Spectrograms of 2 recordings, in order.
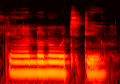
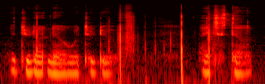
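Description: First: Said in the usual way. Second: Whisper. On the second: Real, not acted. Gamer whispering his confusion to the camera. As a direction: breathe it out like a secret.

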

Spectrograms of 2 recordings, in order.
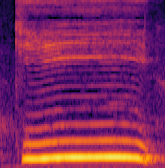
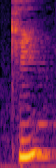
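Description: First: "كي" held long as "kiii"; long vowel. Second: Short "كي", a quick "ki"; short vowel. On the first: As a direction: stretch out the "i" in "كي". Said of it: "صوت طويل". ("كي" بصوت طويل ممدود) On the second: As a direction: cut the "i" of "كي" short. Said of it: "صوت قصير". ("كي" بصوت قصير مكسور) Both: Shown as a demonstration.

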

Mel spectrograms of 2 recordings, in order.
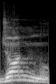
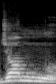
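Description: First: জন্ম as "jon-mo", with the n sounded; as written. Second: জন্ম as "jom-mo", n becomes m; everyday pronunciation. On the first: Teacher repeats what was written, sounding jon-mo. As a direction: say n and then m in জন্ম. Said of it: "কি লিখলাম বলুন তো?". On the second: Teacher shows how we often say it, as jom-mo. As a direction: double the m in জন্ম, no n sound. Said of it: "উচ্চারণ করি এরকম". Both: Shown as a demonstration.

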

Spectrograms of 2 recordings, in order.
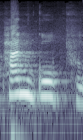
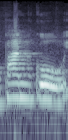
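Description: First: 반고프 slowly, with a final 프 syllable; pronunciation demo. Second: 반고 left open on 고, no final 프; pronunciation demo. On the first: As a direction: finish 반고프 on an added "peu". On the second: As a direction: end 반고 on a plain "go". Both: Shown as a demonstration. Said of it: "네덜란드식 발음과는 좀 다른가".

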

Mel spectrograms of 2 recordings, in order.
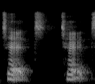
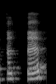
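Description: First: "Tết" with the T released in a puff; "Tết" said as English "tet", aspirated T; English popped T. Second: "Tết" with a plain unaspirated Vietnamese T; "Tết Tết" the Vietnamese way, no puff on the T. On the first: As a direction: pop the T hard in each "Tết", English style. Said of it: "nhớ bật âm tờ ra". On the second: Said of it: "mình không nói Tết Tết". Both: Shown as a demonstration.

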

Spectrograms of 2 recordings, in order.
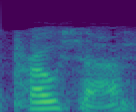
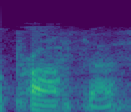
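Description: First: "process" with a long O, PROH-sess; first vowel of "process" like "pro"; long-O pronunciation. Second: "process" with an open AH, PRAH-sess; American-style "process", first vowel as in "prod"; short-O pronunciation. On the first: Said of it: "or process, depending on what country". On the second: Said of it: "depending on what country you're in". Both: Shown as a demonstration.

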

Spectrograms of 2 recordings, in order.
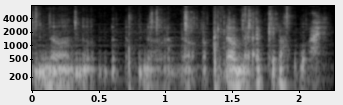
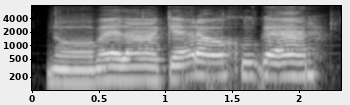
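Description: First: Fast whispered refusal. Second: Slow, spaced-out No me la quiero jugar; slow deliberate. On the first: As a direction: hiss it quietly and quickly. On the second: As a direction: say it slowly and firmly. Voiced slow repeat. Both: Shown as a demonstration.

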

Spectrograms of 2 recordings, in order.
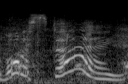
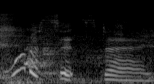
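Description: First: Excited praise. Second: Said in the usual way. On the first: Real, not acted. Praising dog's sit stay.

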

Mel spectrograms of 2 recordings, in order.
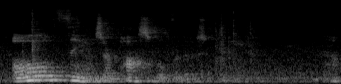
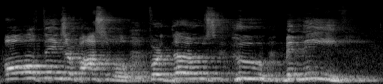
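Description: First: Slow, low and soft; hushed assurance. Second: Slow, ringing declaration with raised voice; emphatic proclamation. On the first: Jesus answers the desperate father, hushed assurance. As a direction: say it quietly, letting each word settle. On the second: Preacher repeats Jesus's promise, emphatic proclamation. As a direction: proclaim it with full conviction, drawing out the words. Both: Retold or imitated.

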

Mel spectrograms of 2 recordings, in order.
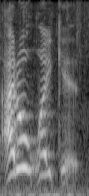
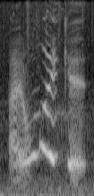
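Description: First: Upset and a bit high, "don't" stressed. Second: Much higher, softer whiny squeak, "don't" stretched. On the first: Player upset that Naya is hurt, leaning on "don't". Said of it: "I am so emotional". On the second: Player repeats her worry about Naya as a high whimper. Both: Real, not acted.

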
